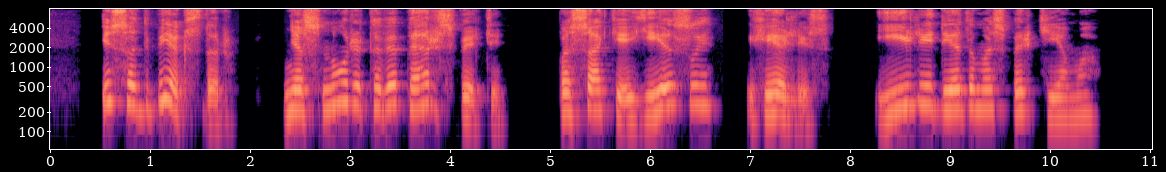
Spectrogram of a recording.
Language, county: Lithuanian, Utena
